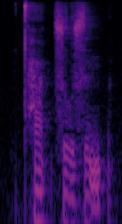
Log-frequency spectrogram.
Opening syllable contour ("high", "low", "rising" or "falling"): low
